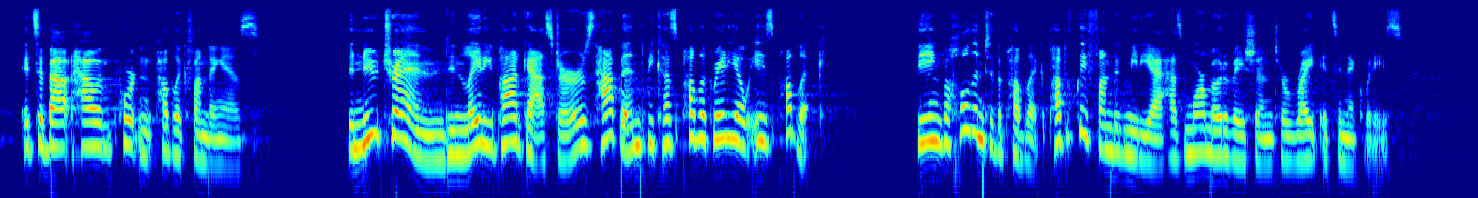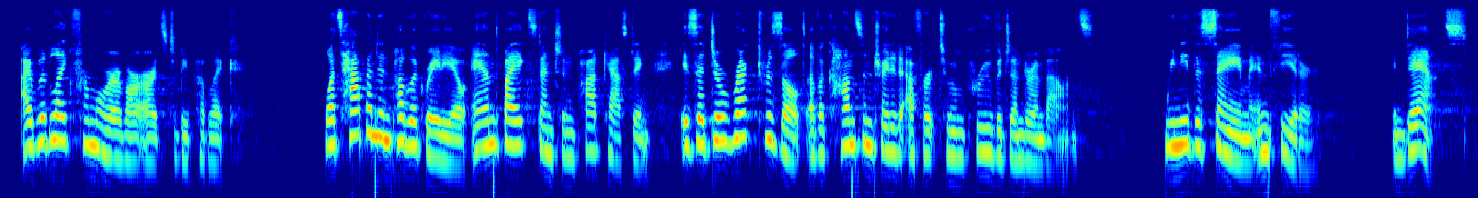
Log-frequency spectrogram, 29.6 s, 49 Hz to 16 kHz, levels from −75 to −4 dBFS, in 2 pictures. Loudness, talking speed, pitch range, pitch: -32 LUFS, 150 wpm, 170-250 Hz, 215 Hz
